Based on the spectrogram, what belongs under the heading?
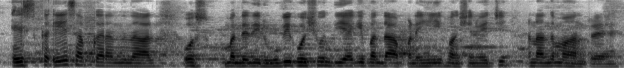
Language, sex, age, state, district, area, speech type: Punjabi, male, 18-30, Punjab, Gurdaspur, urban, spontaneous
